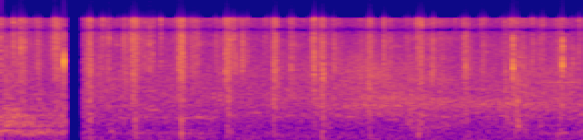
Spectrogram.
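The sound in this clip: A saddled horse trotting, heard as a steady run of light, rhythmic hoof clip-clops. The hoofbeats are fairly faint against a constant background noise.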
